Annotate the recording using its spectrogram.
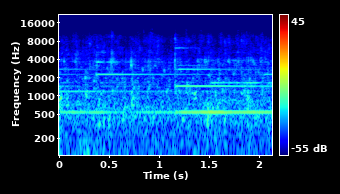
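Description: Chimes ringing softly: several clear tones that sound one after another, a new set about a second in, over a steady tone and a faint hiss.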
